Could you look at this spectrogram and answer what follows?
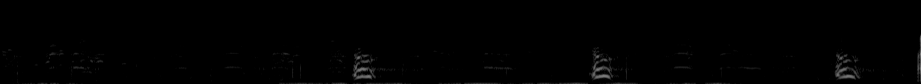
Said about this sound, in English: I think we're getting close to a Canadian goose landing zone because they're all just kind of hovering right there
